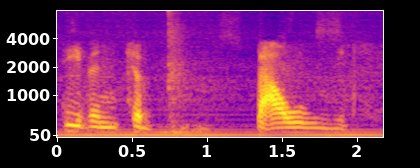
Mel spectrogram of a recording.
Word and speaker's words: Stephen Tobolowsky: Well, you know, he also, Stephen Tobolowsky. – That's how you pronounce it.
